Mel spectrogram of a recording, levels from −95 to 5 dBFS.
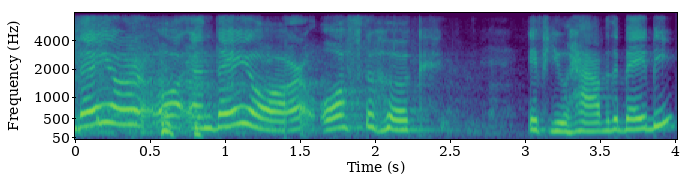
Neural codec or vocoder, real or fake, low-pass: none; real; 7.2 kHz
